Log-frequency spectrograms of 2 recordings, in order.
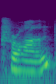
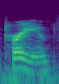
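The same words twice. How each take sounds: First: The word has a British pronunciation. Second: The word has an American pronunciation. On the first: "he calls it Trance" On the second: "you people in America call it Trance"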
